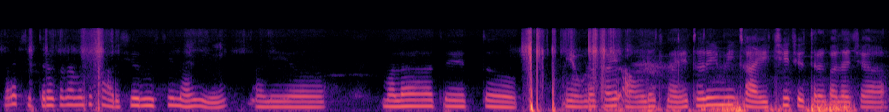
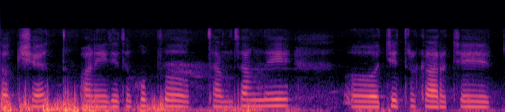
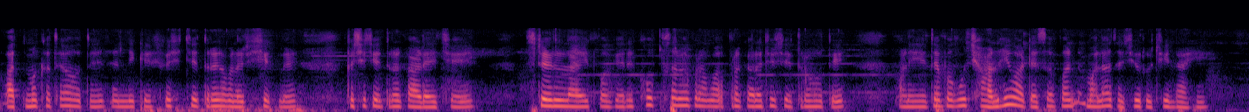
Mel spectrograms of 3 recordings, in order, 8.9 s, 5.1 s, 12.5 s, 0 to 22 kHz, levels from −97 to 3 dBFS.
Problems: background sounds at intervals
